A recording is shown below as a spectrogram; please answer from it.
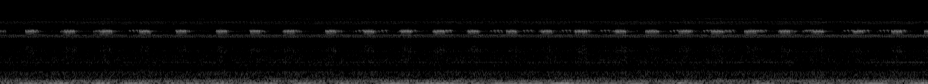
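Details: Insects in the grass keep up a bright, evenly pulsed chirping, roughly three pulses per second, over a constant high whine and soft low background noise, used as study white noise.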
